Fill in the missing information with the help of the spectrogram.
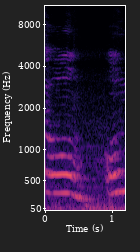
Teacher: तो इसमें स्वर ह्रस्व दीर्घ दोनों स्वर से ज्यादा समय लगता है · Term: प्लुत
